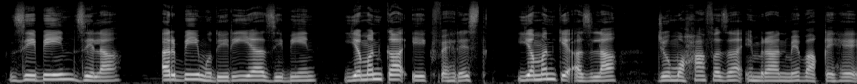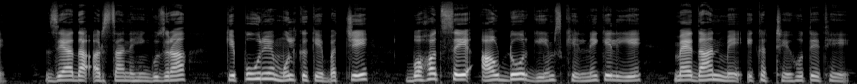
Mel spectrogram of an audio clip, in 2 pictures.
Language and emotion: Urdu, neutral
